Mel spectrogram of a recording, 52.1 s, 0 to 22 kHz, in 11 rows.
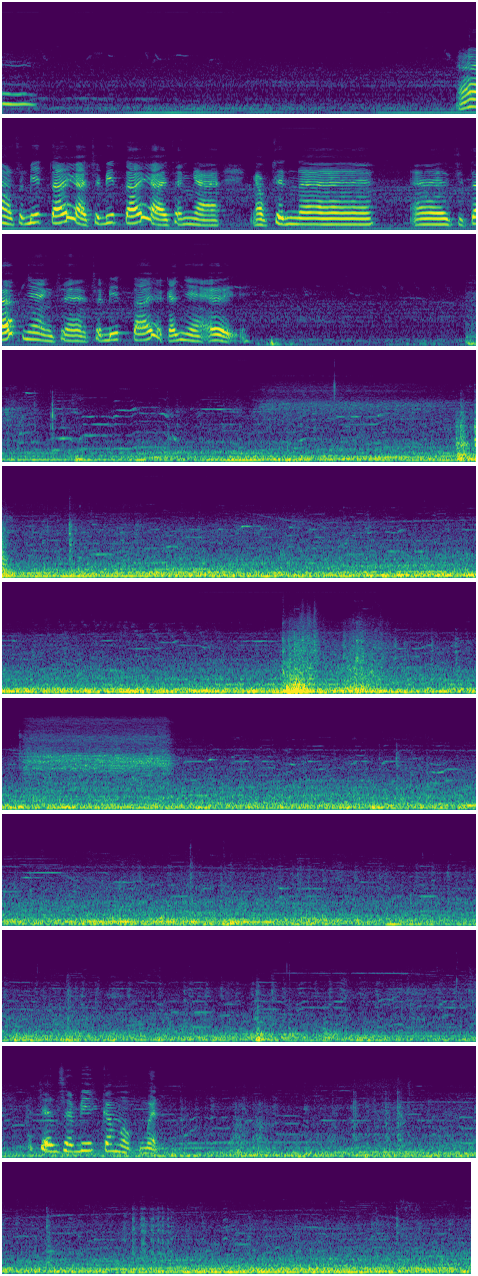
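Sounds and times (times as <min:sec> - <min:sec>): bus engine and road rumble: 0:00.0 - 0:52.0
short hiss of air: 0:28.6 - 0:30.2.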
